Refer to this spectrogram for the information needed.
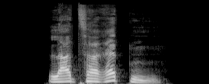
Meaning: dative plural of Lazarett
- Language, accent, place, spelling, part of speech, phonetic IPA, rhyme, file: German, Germany, Berlin, Lazaretten, noun, [lat͡saˈʁɛtn̩], -ɛtn̩, De-Lazaretten.ogg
